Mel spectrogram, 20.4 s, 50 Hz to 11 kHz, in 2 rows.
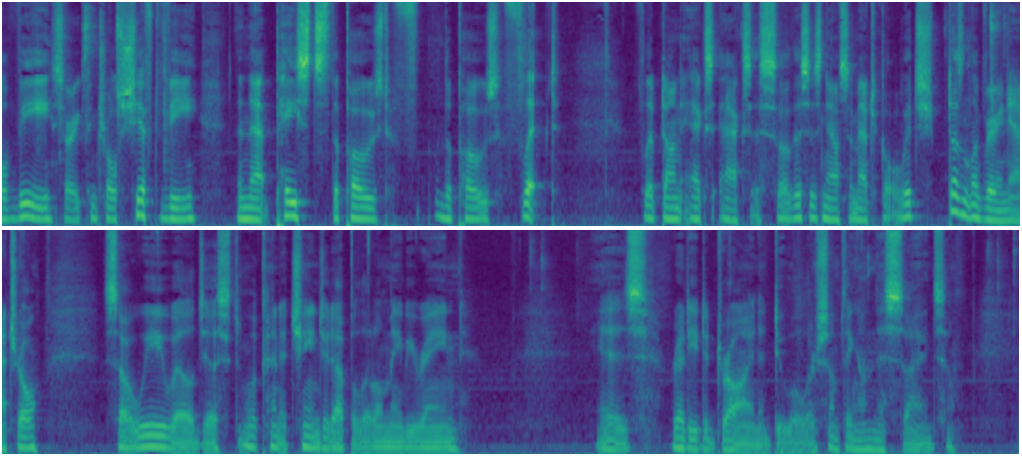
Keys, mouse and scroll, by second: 1.3 ctrl+shift+v, 5.3 click, 7.4 click, 9.5 click, 10.0 g, 20.1 click.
